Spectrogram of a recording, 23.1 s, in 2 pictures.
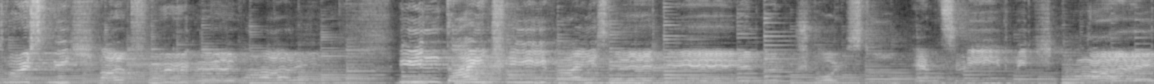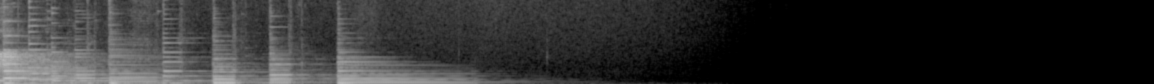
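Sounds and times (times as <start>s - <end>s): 
person singing: 0.0s - 12.5s
lute: 0.0s - 16.0s.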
